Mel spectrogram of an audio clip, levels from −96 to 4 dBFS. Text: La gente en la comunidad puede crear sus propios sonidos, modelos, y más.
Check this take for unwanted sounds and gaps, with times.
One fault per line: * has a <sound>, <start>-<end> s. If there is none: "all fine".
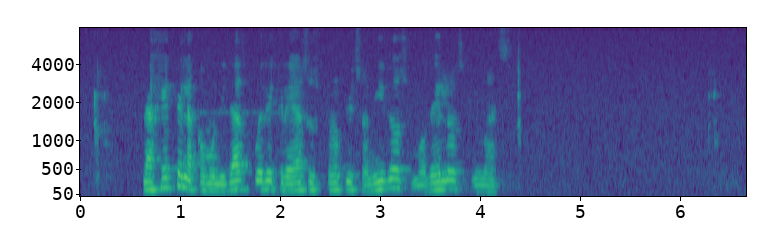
all fine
